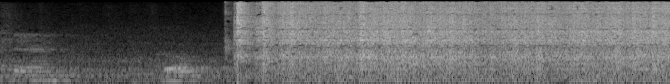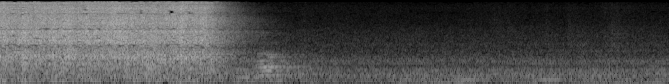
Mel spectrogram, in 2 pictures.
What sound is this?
long duration mig weld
